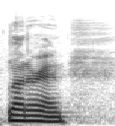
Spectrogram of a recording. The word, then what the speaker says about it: Lonergan: Lonergan.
